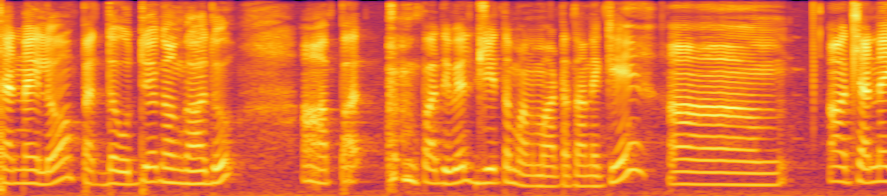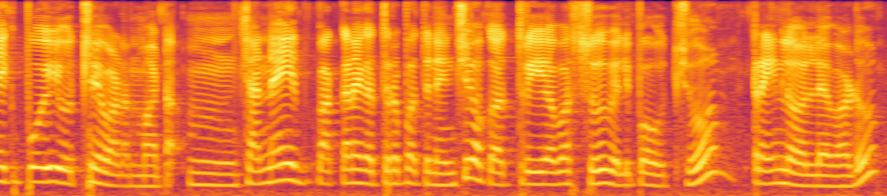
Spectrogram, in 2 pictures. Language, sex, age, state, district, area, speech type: Telugu, female, 30-45, Andhra Pradesh, Sri Balaji, rural, spontaneous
